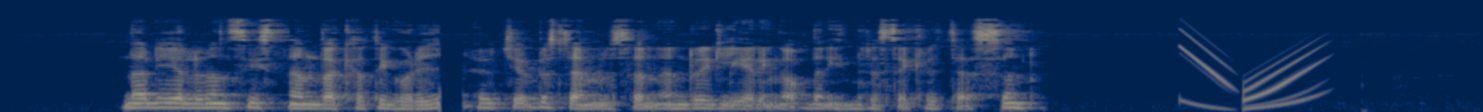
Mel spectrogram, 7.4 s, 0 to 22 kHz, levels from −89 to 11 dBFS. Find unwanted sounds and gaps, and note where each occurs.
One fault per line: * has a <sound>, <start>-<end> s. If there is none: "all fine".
* has a dropout, 2.2-2.3 s
* has a chirp, 5.9-6.7 s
